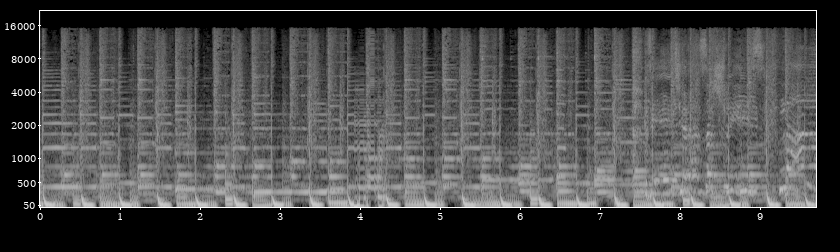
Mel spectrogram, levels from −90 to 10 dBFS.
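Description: Robotic sound from repeated short buffers runs from 3.93 to 4.33 s. Across that stretch the audio takes on a rigid, metallic buzz pitched at 200 Hz, which points to a chunk of about 5 ms being replayed over and over. The likely cause is new audio arriving too slowly, so the playback fills most of the gap by repeating that last short slice while the real material in between is dropped.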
